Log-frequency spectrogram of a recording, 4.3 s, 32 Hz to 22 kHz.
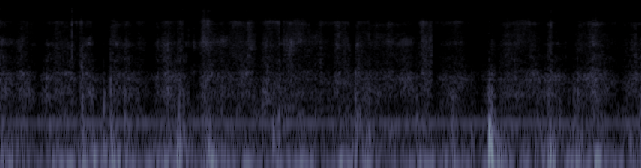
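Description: Fingers tap the shell of a blue, hollow plastic PS4-style gamepad pressed against a dummy head's right ear. The result is a quiet run of soft, dull, low thumps that die away almost instantly, with one sharper knock near the end and a faint steady low hum underneath.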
